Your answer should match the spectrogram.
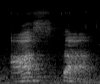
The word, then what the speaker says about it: hasta: Hasta. Right? Hasta. Spelled with an H. The H is silent.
